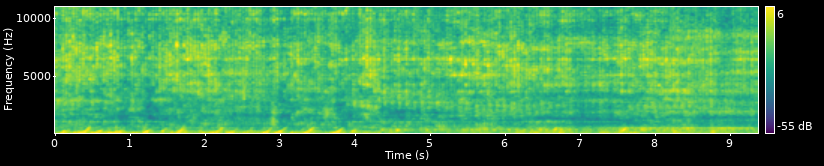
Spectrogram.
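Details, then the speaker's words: Tohatsu 20 hp EFI outboard in water tank, first start after winter lay-up on fresh E5 petrol, neutral, warm-up lever raised, a little choke; started first go after about four seconds cranking, steady even idle, no misses; normal. "so that's the big engine started up that went first go put a little bit of Choke and off it went so that's good"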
